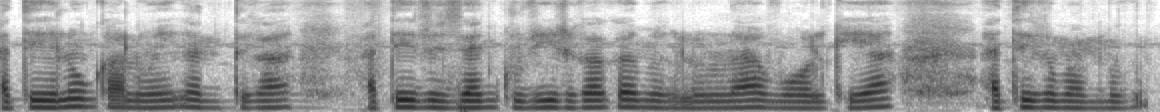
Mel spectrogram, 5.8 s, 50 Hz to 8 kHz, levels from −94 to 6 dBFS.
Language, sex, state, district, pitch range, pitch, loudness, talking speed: Wancho, female, Arunachal Pradesh, Longding, 175-185 Hz, 180 Hz, -18 LUFS, 165 wpm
